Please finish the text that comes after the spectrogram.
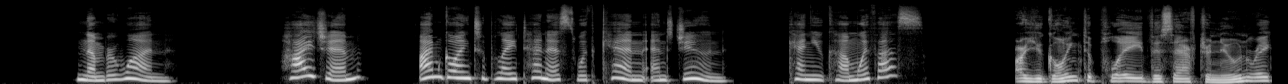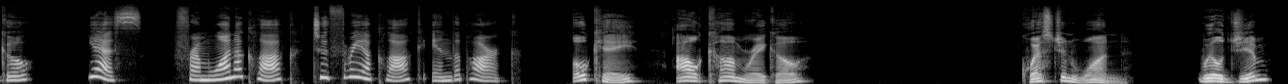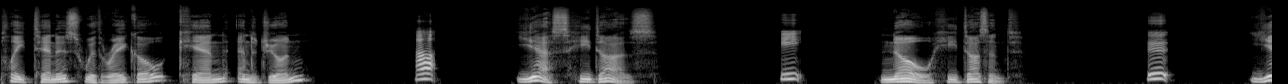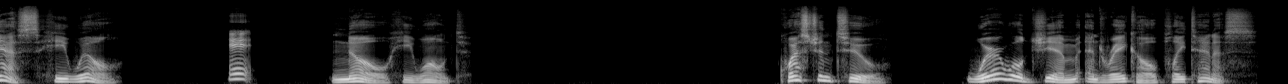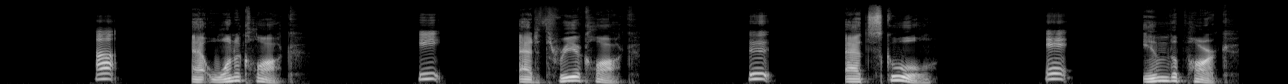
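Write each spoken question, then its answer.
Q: Will Jim play tennis with Reiko, Ken, and June?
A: う: Yes, he will.

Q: Where will Jim and Reiko play tennis?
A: え: In the park.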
